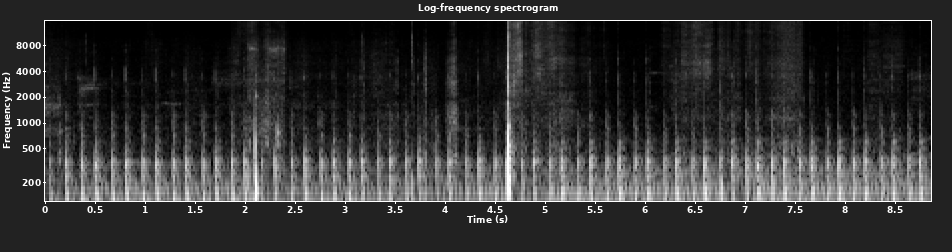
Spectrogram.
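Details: 2010 Nissan Maxima steering rack and pinion: rapid, even clunks as the wheel is rocked quickly back and forth, steering wheel also has play; owner asks whether the entire rack needs replacing.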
